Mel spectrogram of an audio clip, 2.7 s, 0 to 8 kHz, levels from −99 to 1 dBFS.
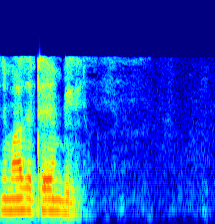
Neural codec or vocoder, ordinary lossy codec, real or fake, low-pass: none; AAC, 16 kbps; real; 7.2 kHz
